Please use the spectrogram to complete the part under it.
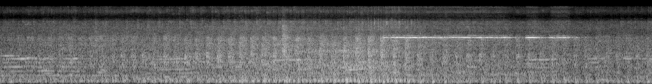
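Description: Motorbike engines rumble past.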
